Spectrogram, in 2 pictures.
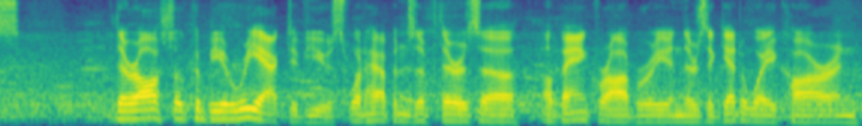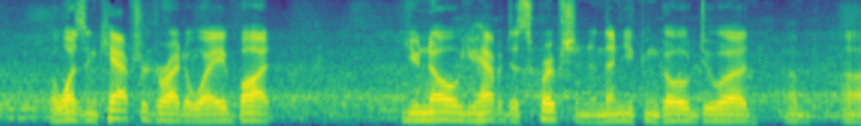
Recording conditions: busy venue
